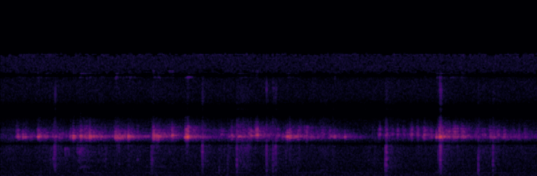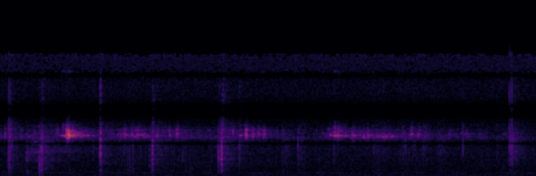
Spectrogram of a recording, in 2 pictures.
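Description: Faint, irregular light clicks and scratches of cats' claws and paws on a woven sisal scratching mat as two cats wrestle on it, quick and frequent in the first few seconds, then sparser. A steady faint high-pitched hiss runs underneath.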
